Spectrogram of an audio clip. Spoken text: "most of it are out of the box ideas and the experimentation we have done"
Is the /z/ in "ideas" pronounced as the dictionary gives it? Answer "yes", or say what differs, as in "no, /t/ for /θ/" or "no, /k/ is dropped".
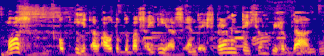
no, /s/ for /z/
